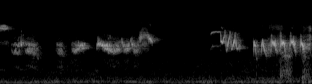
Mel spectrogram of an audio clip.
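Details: Talking myna giving a run of short, chattering phrases that rise and fall in pitch, with a brief pause midway before a denser burst of rapid, buzzy notes at the end; a quiet room hum sits underneath.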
